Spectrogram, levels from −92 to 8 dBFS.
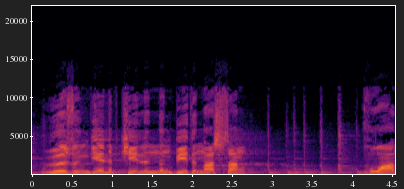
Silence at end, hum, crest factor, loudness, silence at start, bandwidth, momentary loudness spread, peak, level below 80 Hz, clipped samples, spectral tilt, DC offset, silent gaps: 0 s; none; 18 dB; -28 LUFS; 0 s; 12 kHz; 20 LU; -12 dBFS; -80 dBFS; under 0.1%; -3 dB/octave; under 0.1%; none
